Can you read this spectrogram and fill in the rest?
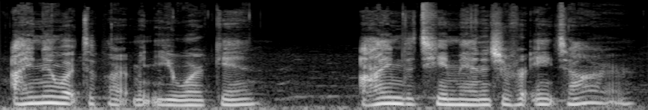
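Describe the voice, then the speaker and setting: A woman playing a smitten, businesslike elf manager in a soft-spoken ASMR roleplay, earnest and deliberate. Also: deep voice. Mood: composed, forward. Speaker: voice actor.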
